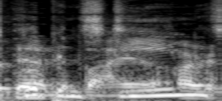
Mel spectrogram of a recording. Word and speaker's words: Klippenstein: So let's I believe let's it's Klippenstein it's pronounced.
